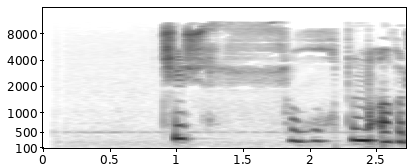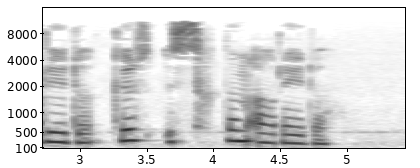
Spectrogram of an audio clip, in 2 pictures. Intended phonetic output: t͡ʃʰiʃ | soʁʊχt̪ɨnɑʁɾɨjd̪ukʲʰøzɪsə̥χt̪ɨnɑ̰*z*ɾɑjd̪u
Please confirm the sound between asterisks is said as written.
no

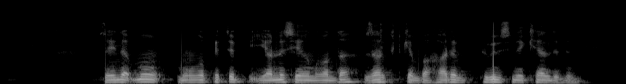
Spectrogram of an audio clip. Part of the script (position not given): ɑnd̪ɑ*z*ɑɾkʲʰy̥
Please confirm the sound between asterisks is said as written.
yes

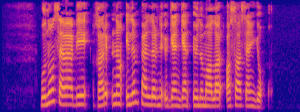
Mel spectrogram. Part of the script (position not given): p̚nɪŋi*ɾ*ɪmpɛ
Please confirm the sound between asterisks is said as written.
no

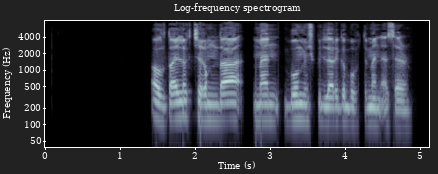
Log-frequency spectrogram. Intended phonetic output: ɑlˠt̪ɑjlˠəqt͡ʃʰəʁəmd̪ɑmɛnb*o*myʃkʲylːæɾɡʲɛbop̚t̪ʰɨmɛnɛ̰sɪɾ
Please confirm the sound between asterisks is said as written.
no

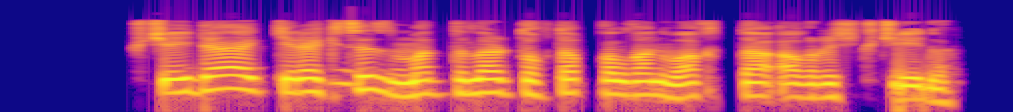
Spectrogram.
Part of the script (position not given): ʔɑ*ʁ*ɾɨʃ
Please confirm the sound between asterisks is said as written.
yes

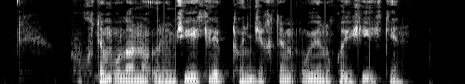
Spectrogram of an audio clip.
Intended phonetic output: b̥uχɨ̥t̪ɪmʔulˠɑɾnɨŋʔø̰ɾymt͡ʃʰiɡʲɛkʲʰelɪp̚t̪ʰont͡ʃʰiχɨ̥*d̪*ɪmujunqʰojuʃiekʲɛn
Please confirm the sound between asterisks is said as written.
no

